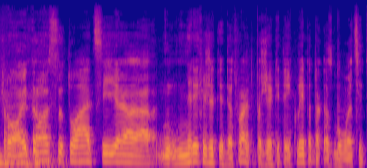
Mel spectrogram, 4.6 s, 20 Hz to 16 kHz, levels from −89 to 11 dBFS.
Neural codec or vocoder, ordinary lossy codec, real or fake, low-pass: codec, 44.1 kHz, 3.4 kbps, Pupu-Codec; MP3, 96 kbps; fake; 14.4 kHz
